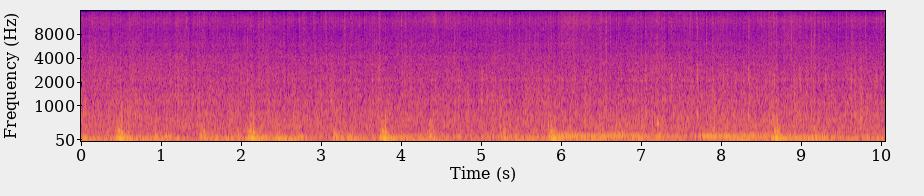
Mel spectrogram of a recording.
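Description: Heavy rain falling on and around a moving car, a steady hiss with a low thump every two seconds or so.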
